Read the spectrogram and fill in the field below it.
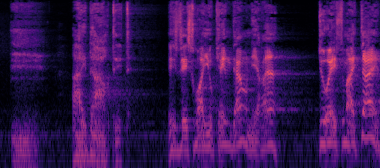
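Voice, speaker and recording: A man uses a put-on character voice, fairly high in pitch, moving at a fairly slow pace with long, frequent pauses. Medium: read story. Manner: gruff, curt, domineering.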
